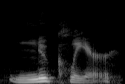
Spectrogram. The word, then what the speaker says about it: nuclear: L comes or the the L comes before the U in the word I thought that was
